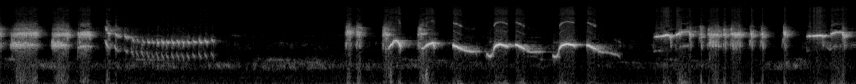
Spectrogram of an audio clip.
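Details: Spot-throated babbler showing a varied vocabulary: rapid chattering notes, a buzzy held note, then slurred falling and rising whistles, more chatter at the end; recorded in a Thai national park (Khao Yai, Doi Intanon, Doi Suthep-Pui or Chae Son).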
